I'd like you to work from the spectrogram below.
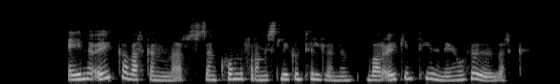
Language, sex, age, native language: Icelandic, female, 20-29, Icelandic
